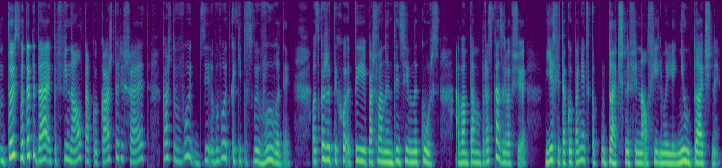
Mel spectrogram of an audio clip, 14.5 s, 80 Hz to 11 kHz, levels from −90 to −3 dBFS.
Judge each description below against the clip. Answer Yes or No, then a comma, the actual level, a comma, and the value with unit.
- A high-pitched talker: Yes, high, 210 Hz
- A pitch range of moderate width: Yes, average, 3.3 semitones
